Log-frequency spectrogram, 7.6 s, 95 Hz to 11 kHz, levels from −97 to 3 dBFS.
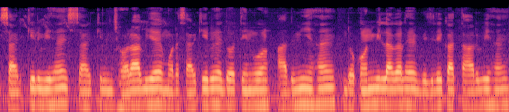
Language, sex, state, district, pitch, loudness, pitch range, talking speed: Angika, male, Bihar, Begusarai, 125 Hz, -17 LUFS, 115-130 Hz, 165 wpm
